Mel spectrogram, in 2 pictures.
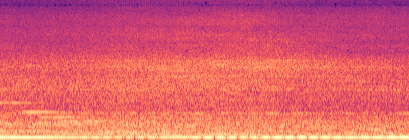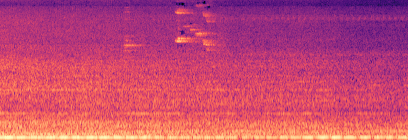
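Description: A passenger train's coaches rolling past as it pulls out of the station: a steady low rumble and hum with a rhythmic pulsing of wheels on the rails, easing as the train draws away. A few short high squeals come about eleven to twelve seconds in.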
